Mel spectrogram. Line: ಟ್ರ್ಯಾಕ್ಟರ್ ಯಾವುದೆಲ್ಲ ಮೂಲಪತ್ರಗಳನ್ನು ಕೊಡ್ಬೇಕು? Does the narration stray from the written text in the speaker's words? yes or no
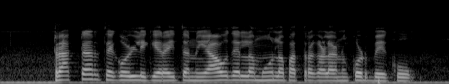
yes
